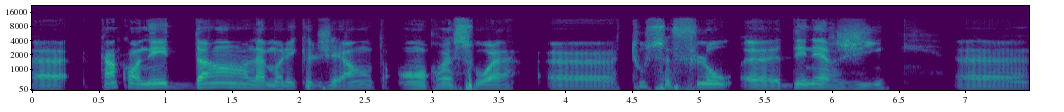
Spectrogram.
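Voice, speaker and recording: A man with a Quebec accent at a very slow pace, on a very clean recording with a silent background and a dry, close sound with no echo. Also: medium pitch for a man, ordinary pitch variation. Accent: Québécois French. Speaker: artist presenting his creation. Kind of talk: interview explanation. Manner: hesitant, many fillers.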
